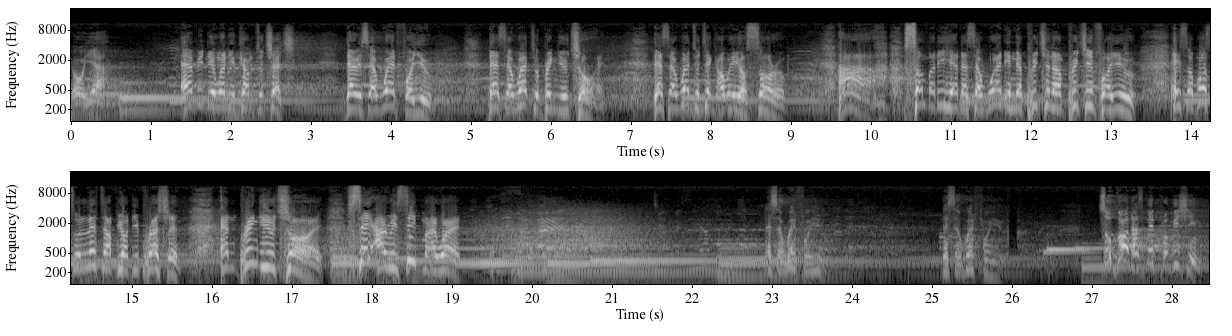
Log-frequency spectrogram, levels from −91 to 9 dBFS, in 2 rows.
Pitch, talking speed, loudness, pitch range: 310 Hz, 155 wpm, -22 LUFS, 240-345 Hz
